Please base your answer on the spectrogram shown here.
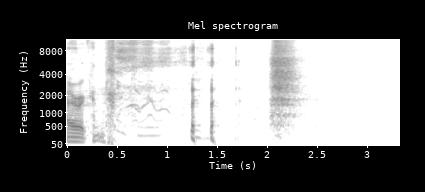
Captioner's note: laugh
